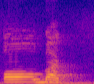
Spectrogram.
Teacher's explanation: glotis tertutup rapat sewaktu artikulasi primer diucapkan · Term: glotalisasi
